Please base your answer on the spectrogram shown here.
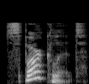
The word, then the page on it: sparklet: British English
